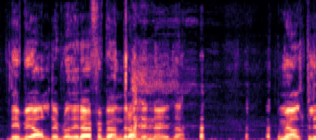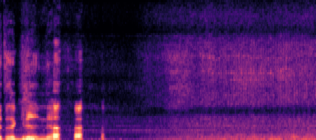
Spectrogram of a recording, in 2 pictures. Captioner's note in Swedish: skratt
